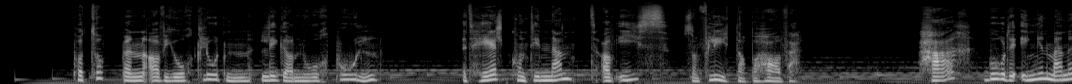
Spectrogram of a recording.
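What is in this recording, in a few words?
Norwegian documentary, norwegian female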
